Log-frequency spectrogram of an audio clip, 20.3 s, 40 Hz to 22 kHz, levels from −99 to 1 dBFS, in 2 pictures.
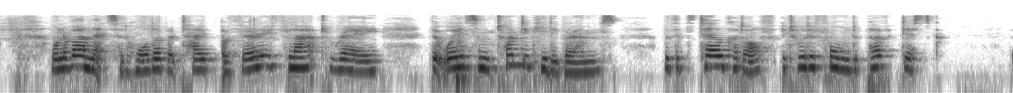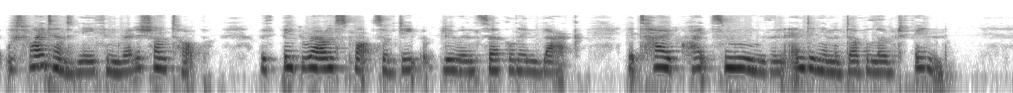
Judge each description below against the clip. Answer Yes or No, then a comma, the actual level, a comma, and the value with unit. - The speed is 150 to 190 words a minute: Yes, average, 175 wpm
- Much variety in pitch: No, average, 4.1 semitones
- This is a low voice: No, high, 200 Hz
